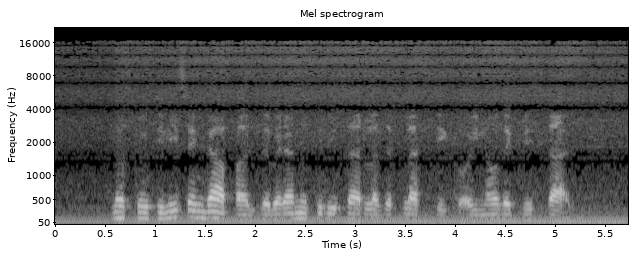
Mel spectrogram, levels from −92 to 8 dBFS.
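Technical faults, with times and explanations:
Throughout, channel delay (comb filtering): one channel lags the other by roughly 0.4 ms, and the mono sum cancels at evenly spaced frequencies from around 1.5 kHz, leaving the speech hollow. Unlike a sweeping phaser or smooth treble loss, these notches never move.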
